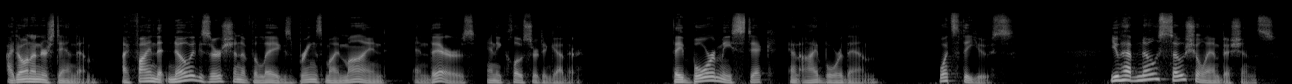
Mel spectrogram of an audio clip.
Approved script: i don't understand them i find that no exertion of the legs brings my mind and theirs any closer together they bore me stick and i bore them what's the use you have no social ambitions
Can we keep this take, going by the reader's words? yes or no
yes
